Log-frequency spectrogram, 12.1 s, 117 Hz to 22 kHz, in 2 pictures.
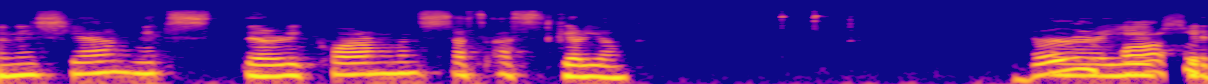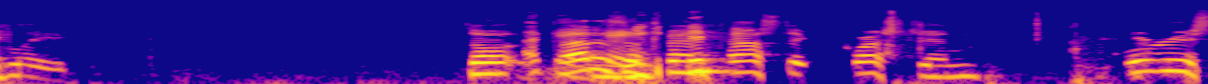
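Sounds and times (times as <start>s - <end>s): woman speaking: 0.0s - 3.3s, 5.2s - 6.1s, 8.7s - 9.7s.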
